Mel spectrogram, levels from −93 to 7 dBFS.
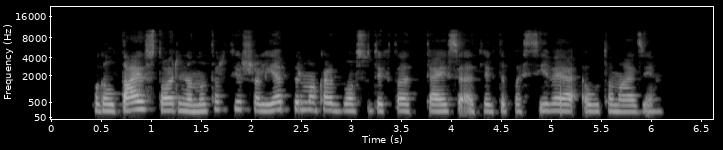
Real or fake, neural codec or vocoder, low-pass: real; none; 9.9 kHz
